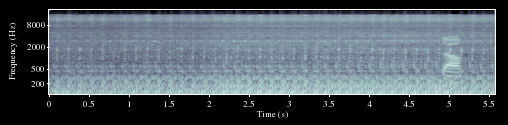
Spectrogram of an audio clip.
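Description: A Buick 350 V8 with a troublesome oil pump and a possible exhaust leak idles with a steady, low, even rumble throughout, near and continuous, with a brief faint squeak near the end.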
